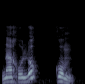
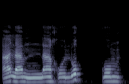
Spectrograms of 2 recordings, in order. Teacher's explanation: Tu masuk qaf kepada kaf. Qaf dengan kaf ni adalah makhrajnya hampir. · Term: idgham mutaqaribain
